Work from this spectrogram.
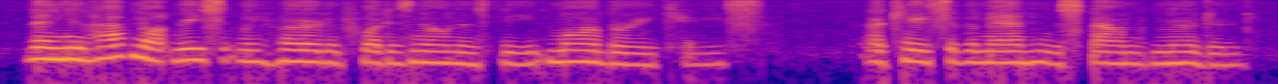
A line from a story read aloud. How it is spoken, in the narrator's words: asked Spargo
